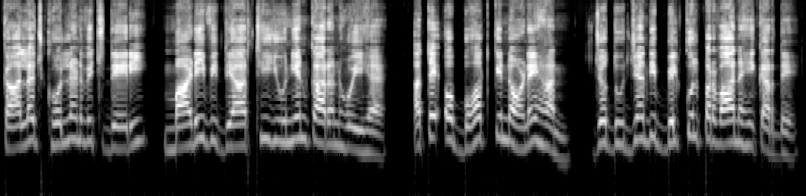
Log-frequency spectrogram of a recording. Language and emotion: Punjabi, disgusted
